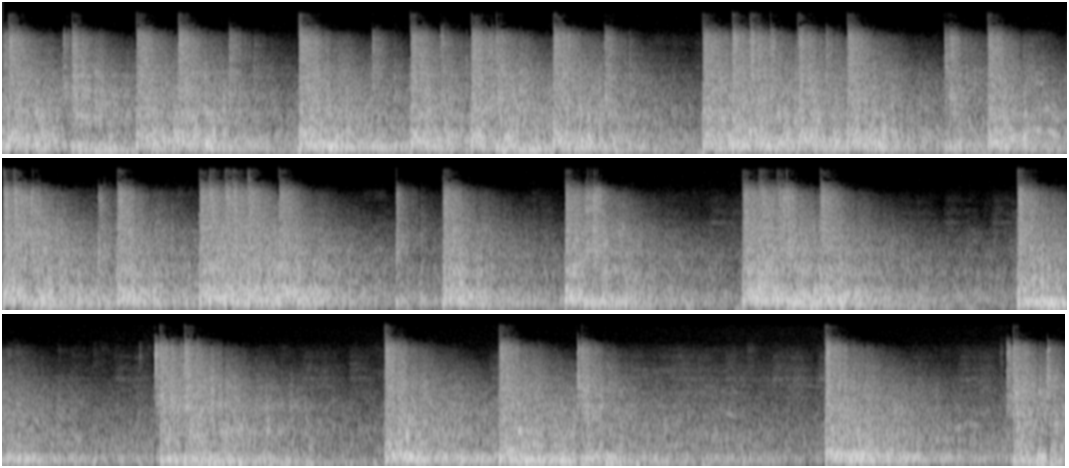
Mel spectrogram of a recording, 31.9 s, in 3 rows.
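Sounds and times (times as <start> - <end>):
firework shells bursting: 0.0 - 31.9
rolling echo rumble: 0.0 - 31.9.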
